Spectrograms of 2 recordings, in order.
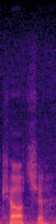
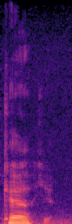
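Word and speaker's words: Kärcher: that yeah oh in the UK it's just culture yeah that's wrong pronunciation buddy well they advertise it like that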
